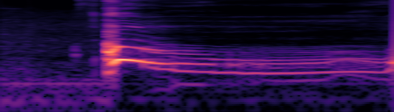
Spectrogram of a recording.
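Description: A dog gives a sudden, sustained howl, a steady mid-pitched tone that wavers slightly and lifts at the end.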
